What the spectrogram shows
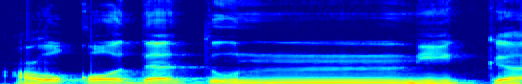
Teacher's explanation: قاف پہ قلقلہ، نون مشدد پہ غنہ ضروری ہے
